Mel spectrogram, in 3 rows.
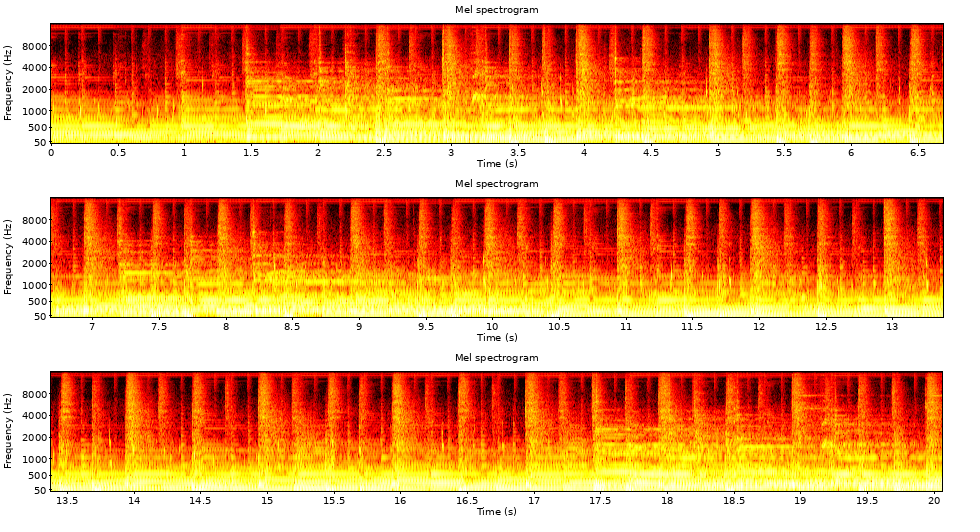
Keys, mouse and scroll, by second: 4.6-10.4 shift+drag, 17.5 shift+click, 17.8 click, 19.1 ctrl+g, 19.8 click.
